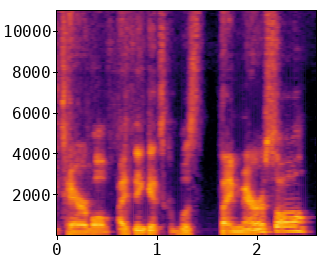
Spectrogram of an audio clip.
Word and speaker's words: thimerosal: It was under a brand name, like and my pronunciation is gonna be terrible. I think it was thimerosal.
